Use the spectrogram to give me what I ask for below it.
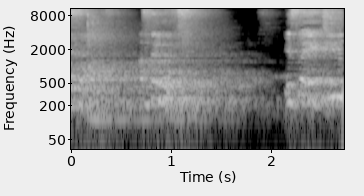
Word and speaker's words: Schwann: और cell theory में क्या क्या होगा, देखो सेल थ्योरी में सॉन की स्पेलिंग SCHWANN है, सॉन।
